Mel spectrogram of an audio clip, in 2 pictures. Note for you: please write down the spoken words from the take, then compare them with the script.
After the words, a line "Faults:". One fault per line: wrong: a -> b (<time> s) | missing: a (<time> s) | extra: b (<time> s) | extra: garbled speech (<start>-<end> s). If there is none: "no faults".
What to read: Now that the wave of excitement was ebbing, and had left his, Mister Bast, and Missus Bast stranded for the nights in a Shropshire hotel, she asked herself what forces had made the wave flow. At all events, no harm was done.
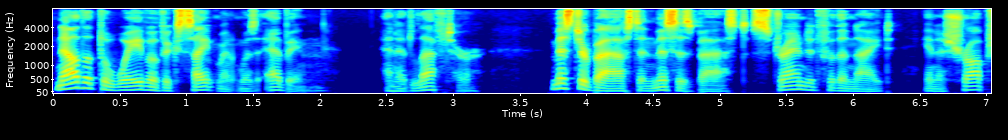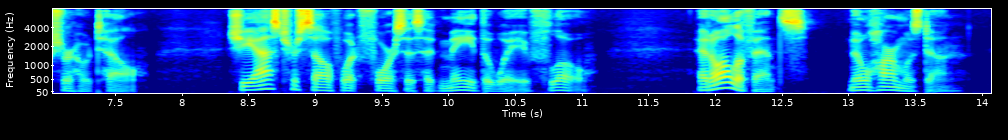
Now that the wave of excitement was ebbing, and had left her, Mister Bast, and Missus Bast stranded for the night in a Shropshire hotel, she asked herself what forces had made the wave flow. At all events, no harm was done.
Faults:
wrong: his -> her (3.0 s)
wrong: nights -> night (6.0 s)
